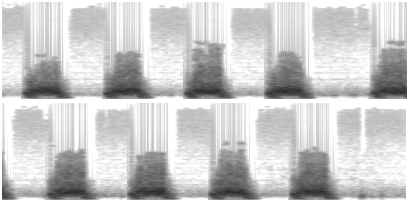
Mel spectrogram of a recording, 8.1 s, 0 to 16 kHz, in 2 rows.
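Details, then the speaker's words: Mitral regurgitation: pansystolic blowing murmur at about 74 beats a minute, starting with and merging into the first sound, of even intensity throughout and filling all of systole. "أولا تكون مبتدية من الفيرست ساوند لدرجة إن الفيرست ساوند بيبقى جزء من الميرمر ويمكن يكون مش واضح، يعني مفرد. ثانيا إن الانتنسيتي بتاعتها واحدة لا تتغير من الأول للآخر."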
